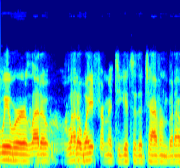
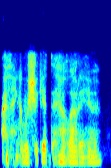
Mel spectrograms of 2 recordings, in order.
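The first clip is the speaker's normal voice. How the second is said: hushed, softened aside; whisper; 2 semitones lower, 8 dB quieter than usual. Pretend. Player urges a companion to leave, whispering. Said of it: "And I whisper".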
